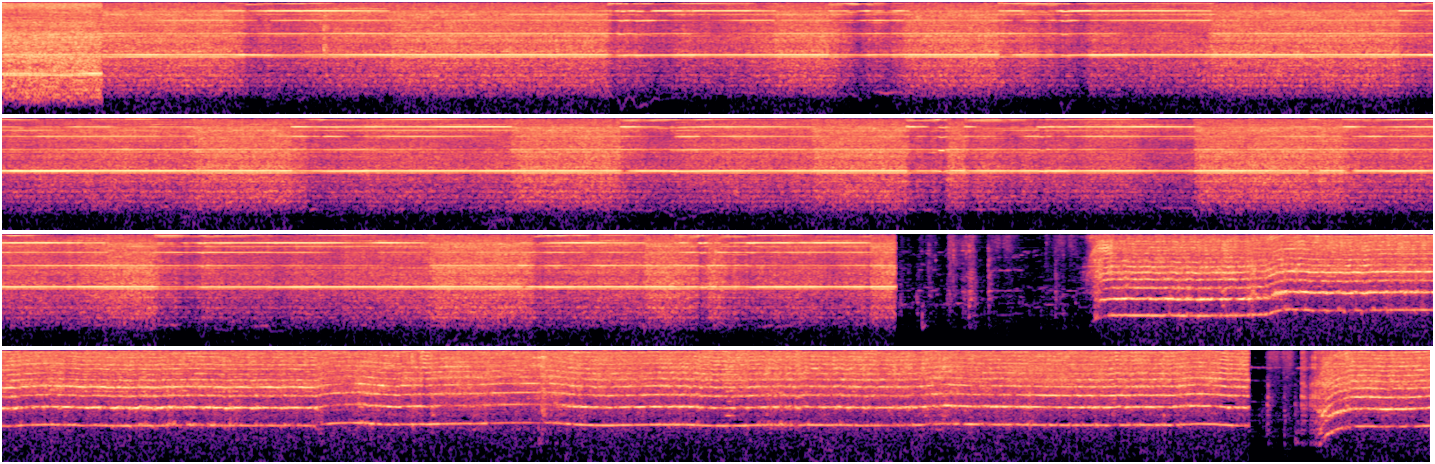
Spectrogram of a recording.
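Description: Router in a router table running with a steady high whine as a wooden paddle shaft is fed past the bit to shape its edges. After a short break about two-thirds through, a DeWalt random orbital sander spins up with a lower, slightly wavering whine, cuts out just before the end and spins up again.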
